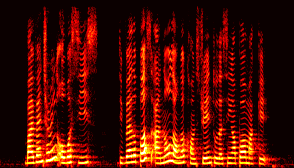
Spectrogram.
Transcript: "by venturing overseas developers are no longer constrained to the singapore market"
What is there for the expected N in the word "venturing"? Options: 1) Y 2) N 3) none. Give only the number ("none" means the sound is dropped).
2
